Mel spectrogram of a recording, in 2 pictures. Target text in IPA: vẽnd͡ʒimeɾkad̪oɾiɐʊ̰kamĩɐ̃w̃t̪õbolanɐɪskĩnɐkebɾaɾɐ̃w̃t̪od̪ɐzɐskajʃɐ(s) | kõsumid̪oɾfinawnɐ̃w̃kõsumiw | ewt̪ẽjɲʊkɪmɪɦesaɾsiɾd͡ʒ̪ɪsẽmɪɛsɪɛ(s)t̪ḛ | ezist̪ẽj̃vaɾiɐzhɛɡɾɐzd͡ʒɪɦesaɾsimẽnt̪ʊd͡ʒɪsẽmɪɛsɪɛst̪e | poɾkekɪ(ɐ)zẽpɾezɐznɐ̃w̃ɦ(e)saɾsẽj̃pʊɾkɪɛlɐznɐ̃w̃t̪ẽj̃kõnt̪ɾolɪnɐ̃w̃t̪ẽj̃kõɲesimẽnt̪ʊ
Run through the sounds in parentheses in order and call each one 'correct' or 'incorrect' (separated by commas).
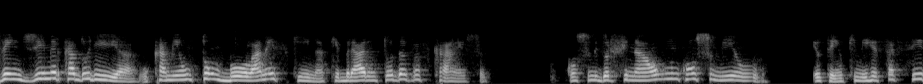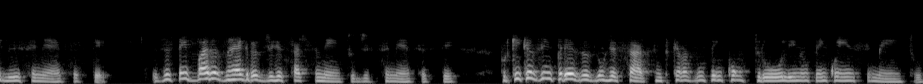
correct, correct, correct, correct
